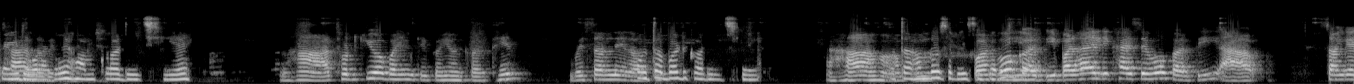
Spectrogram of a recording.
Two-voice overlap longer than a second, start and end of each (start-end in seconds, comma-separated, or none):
none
